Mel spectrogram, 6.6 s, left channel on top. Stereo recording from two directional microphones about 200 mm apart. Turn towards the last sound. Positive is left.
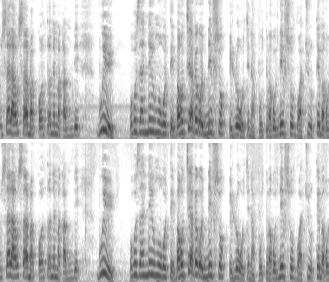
turn(degrees=-40)  # may be behind; listen again after turning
